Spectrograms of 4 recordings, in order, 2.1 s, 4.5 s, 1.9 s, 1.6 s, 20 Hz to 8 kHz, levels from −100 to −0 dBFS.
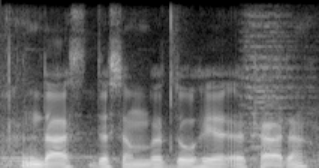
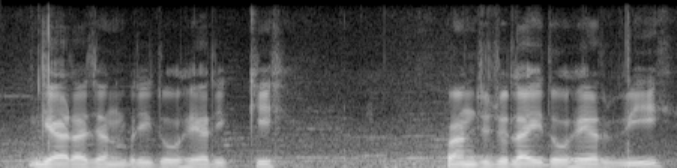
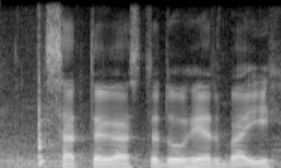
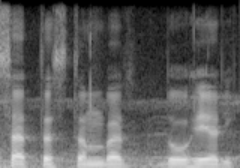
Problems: constant background noise, background conversations at intervals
